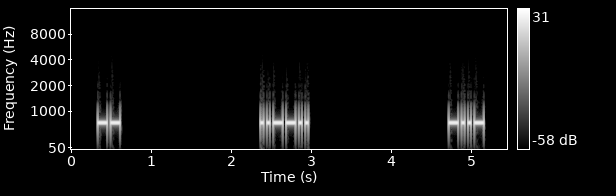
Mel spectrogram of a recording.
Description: Morse code, heard as a keyed tone, about 30 wpm, spaced as for 5 wpm, 690 Hz. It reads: M?X
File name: Lesson 37e - Letter x - Three Characters 30wpm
